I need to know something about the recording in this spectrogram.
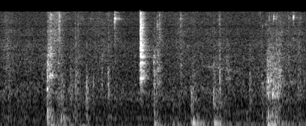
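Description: Footsteps walking out through a doorway: a handful of light, irregular knocks.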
